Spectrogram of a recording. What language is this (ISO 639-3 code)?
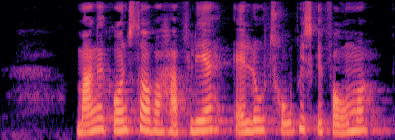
dan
